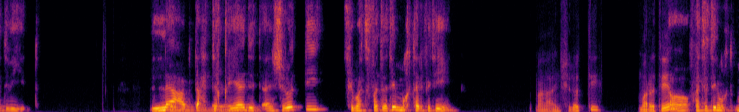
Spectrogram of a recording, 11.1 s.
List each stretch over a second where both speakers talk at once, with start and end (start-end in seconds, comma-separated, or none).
2.3-4.0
